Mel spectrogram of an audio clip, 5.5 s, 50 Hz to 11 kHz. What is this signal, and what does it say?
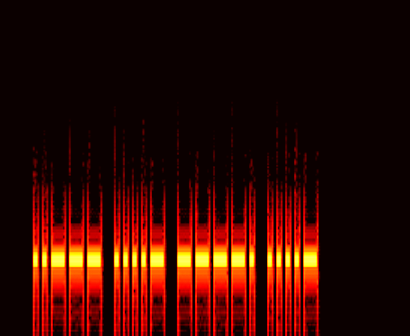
Morse code, heard as a keyed tone, about 20 wpm, 700 Hz. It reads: 2494
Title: Numbers - 4-Digit 20wpm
